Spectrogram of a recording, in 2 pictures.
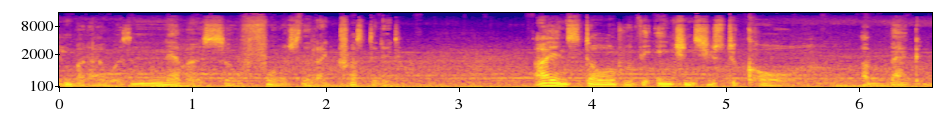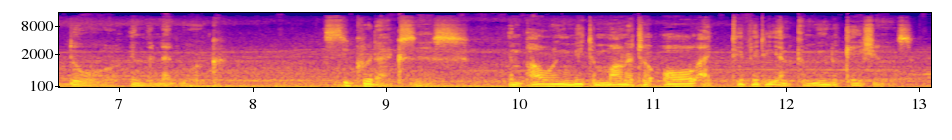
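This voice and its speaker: An actor playing a cold, arrogant male scholar and fugitive schemer in a video game, speaking in a measured, aloof and precise way. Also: deep voice, lively intonation, noisy background. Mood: cool, self-satisfied. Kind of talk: video game cutscene acting. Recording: music under the voice.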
